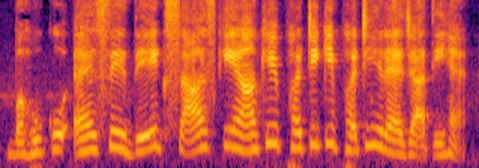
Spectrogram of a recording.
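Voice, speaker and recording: A woman with a high voice narrates a scripted story. Her delivery is very lively in pitch, and the recording is close and dry. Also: moderate pace, dry recording.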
